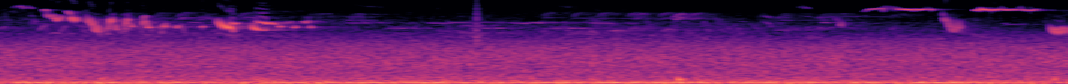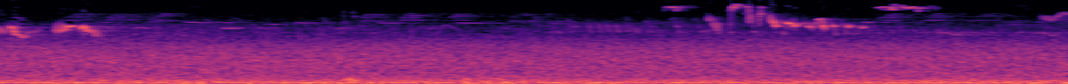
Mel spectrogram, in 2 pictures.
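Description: European robin singing: three short phrases of high, thin, quickly varied notes, one near the start, one around the middle and one near the end, over a steady low background rumble.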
